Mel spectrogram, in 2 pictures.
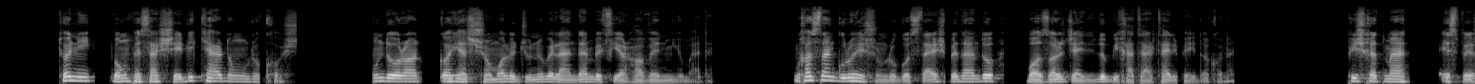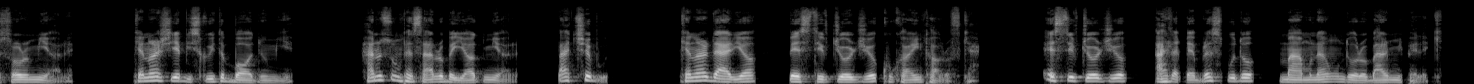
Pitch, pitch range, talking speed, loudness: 125 Hz, 105-150 Hz, 145 wpm, -22 LUFS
